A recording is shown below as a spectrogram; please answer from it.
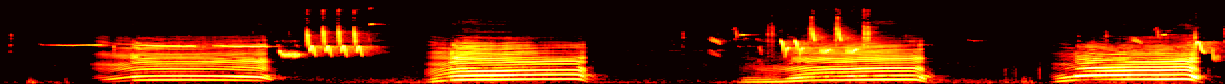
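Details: A tame cow, herded in the afternoon, moos four times, each call long, deep and droning, about every three seconds.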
